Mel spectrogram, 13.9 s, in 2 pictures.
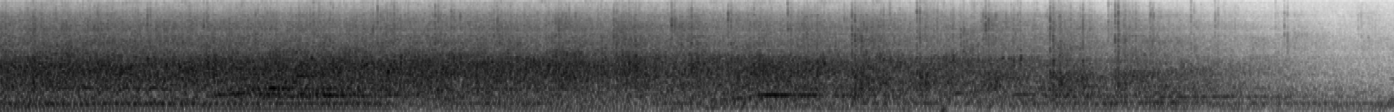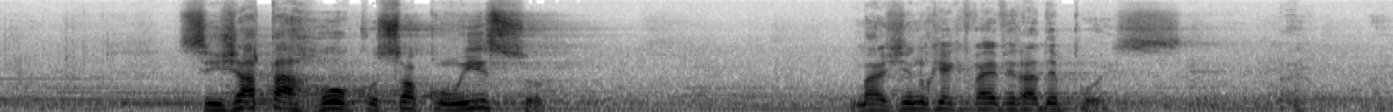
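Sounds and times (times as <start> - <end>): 
audience applauding: 0.0 - 6.6
speech: 7.9 - 9.8, 11.3 - 12.9.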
